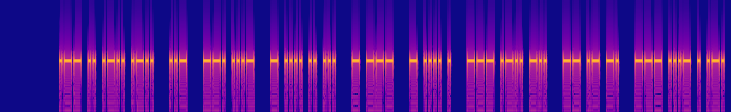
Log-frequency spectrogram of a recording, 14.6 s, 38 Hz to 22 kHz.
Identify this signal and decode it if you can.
Morse code, heard as a keyed tone, about 25 wpm, 700 Hz. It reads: WILL U GV THIS TO THE OLD MAN OVER
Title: Sentences from Top 200 Words and Abbreviations 25wpm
